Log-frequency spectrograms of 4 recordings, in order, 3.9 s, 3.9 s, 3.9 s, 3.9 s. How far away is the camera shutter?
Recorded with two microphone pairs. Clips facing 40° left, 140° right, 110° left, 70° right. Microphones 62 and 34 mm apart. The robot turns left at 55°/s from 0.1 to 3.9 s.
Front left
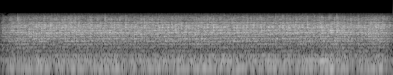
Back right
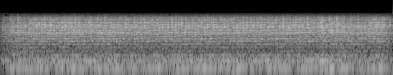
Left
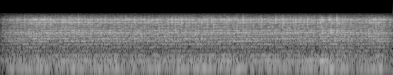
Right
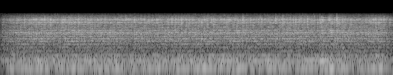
No camera shutter in this recording.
